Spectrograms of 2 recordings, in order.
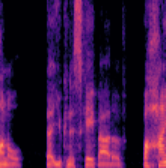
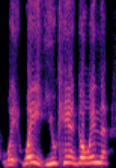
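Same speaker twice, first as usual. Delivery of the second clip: high, louder panicked shout to stop them; young man shouting; 4 dB louder than usual. Acted. Young drow man at the door, shouting at the intruders in alarm. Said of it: "voice of that young drow man from earlier shout".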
